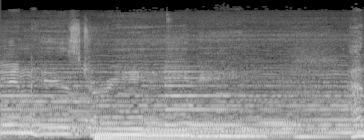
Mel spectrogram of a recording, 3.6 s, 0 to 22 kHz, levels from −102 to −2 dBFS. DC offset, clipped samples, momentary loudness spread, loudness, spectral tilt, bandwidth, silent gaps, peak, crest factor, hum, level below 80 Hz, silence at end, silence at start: under 0.1%; under 0.1%; 6 LU; -18 LUFS; -6.5 dB/octave; 16.5 kHz; none; -4 dBFS; 12 dB; none; -30 dBFS; 0 s; 0 s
